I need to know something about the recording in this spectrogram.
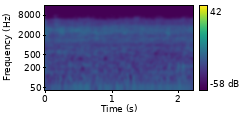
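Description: A steady background hiss with a faint high tone running through it, and no words.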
